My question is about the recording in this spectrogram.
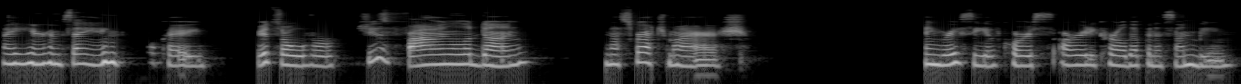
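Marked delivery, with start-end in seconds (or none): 1.5-7.4 louder, slow drawl, syllables dragged out; the lazy old dog, relieved and demanding; lazy Southern drawl. Retold or imitated. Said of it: "lopsided accent she made just for him".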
